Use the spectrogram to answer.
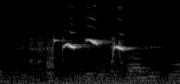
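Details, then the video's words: Three smooth, slurred whistles in quick succession from a caged greater green leafbird (cucak ijo) in full song before a contest. "CUCAK IJO GACOR ISIAN"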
